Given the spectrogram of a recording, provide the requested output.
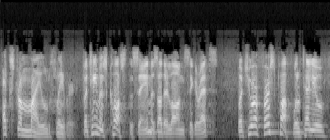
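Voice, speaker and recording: A man's voice: medium pitch, sing-song, normal speed. A man reading a 1950s radio advertisement as a polished commercial announcer, stressing key words. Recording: dull vintage radio recording, faint noise.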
